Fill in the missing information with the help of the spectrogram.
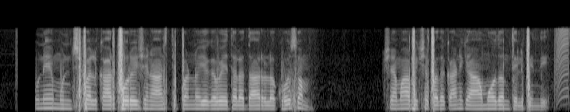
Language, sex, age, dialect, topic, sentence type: Telugu, male, 18-24, Central/Coastal, banking, statement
